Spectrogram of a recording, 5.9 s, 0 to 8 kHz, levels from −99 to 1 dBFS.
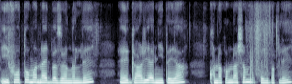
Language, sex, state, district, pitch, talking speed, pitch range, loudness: Wancho, female, Arunachal Pradesh, Longding, 205 Hz, 165 wpm, 195-225 Hz, -12 LUFS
